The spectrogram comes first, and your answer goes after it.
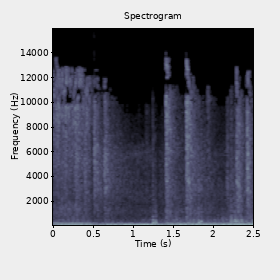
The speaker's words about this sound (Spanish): Como este misil que escuchan, Corea del Norte lanzó esta madrugada otros 200 misiles de artillería hacia Corea del Sur.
